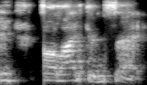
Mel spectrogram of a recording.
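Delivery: ordinary talk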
